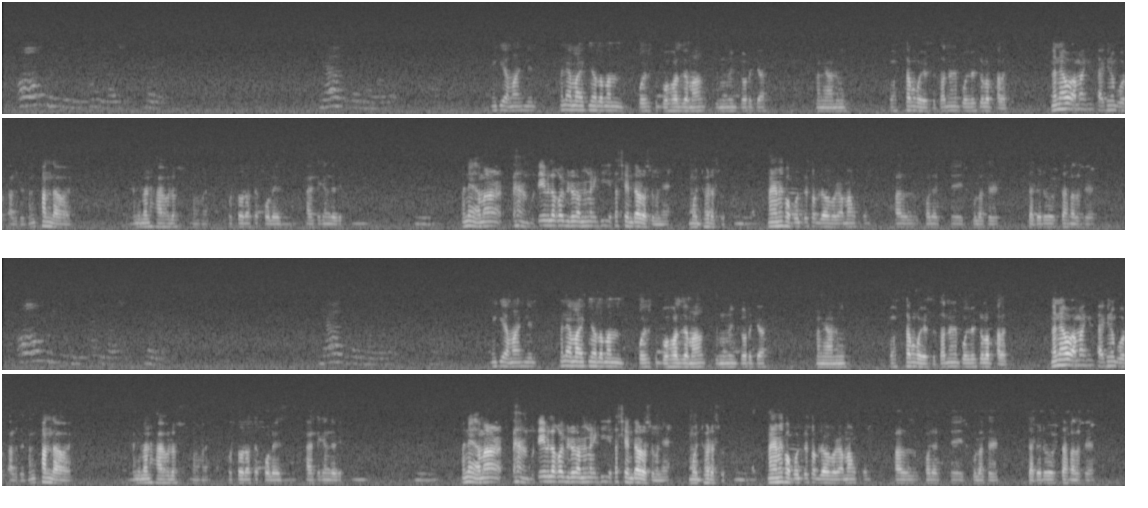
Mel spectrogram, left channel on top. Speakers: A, on the left; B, on the right.
A: অ', অ', শুনিছোঁ শুনিছোঁ, খাইছোঁ, খাইছোঁ, ভাল লাগে। সেয়াও আছে চাগে তোমালোকৰ ঘৰত, অ'।
B: এনে কি আমাৰ এখিনিত মানে আমাৰ এইখিনি অলপমান পৰিস্থিতি বহল যে আমাৰ দুই মিনিটত এতিয়া মানে
A: অ
B: আমি অবস্থান কৰি আছো তাত মানে পৰিৱেশটো অলপ ভাল আছে, মানে আৰু
A: উম
B: আমাৰ ঠাইখিনি বহুত ভাল আছে, মানে ঠাণ্ডা হয়
A: উম
B: মানে ইমান হাই হুলস্থূল নহয়। ওচৰত আছে college
A: um
B: higher secondary.
A: Um um
B: মানে আমাৰ গোটেইবিলাকৰ ভিতৰত আমি মানে কি চেণ্টাৰত আছোঁ মানে মধ্যত আছোঁ।
A: উম
B: আমি মানে <unintelligible>
A: অ
B: চব যাব পাৰে, আমাৰ খুব ভাল কলেজ আছে স্কুল আছে, যাতায়ত ব্যৱস্থা
A: উম
B: ভাল আছে।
